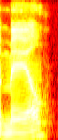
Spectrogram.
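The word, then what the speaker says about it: Male: Victoria Mail, that's funny. It's funny that the doctor's name is Dr. Mail, a reproductive immunologist from Imperial College London. Spelled like M-A-L-E. M-A-L-E, yeah.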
